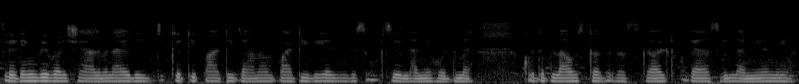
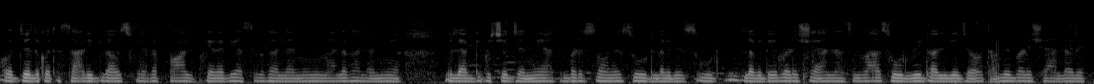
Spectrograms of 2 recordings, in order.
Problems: low volume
